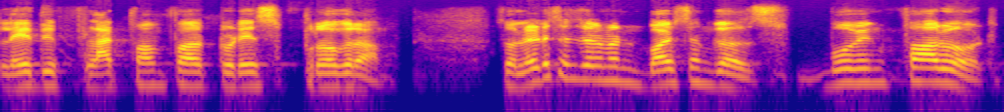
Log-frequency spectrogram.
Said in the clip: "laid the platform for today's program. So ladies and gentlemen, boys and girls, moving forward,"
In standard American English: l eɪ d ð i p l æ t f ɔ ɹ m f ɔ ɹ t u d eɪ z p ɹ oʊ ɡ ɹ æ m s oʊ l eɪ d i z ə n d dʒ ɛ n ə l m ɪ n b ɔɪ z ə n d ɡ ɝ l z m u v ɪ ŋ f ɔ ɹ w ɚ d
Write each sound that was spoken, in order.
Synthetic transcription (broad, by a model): l eɪ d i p l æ t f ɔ ɹ m f ɔ ɹ t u d eɪ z p ɹ oʊ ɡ ɹ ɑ m s oʊ l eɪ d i s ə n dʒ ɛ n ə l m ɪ n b ɔɪ s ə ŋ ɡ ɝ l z m u v ɪ ŋ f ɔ ɹ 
